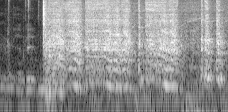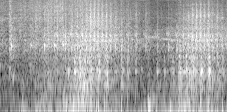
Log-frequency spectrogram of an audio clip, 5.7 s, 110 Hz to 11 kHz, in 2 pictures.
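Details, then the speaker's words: Daimler 4.0 V8, not run since 2016, first start with temporary fuel setup: cranks, catches within a second, then a steady rising rumble without knocks or misfires; normal running after start. "it's running listen to that works for me switch it off ah she's a runner"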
